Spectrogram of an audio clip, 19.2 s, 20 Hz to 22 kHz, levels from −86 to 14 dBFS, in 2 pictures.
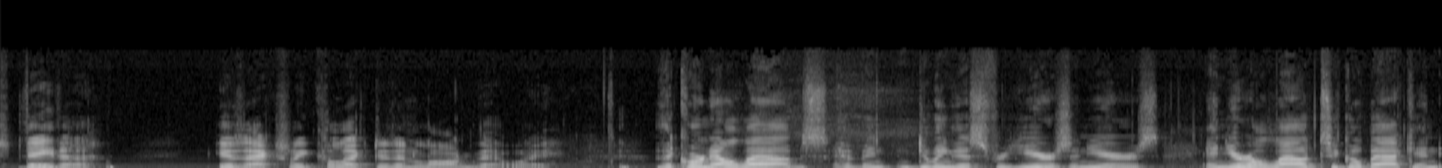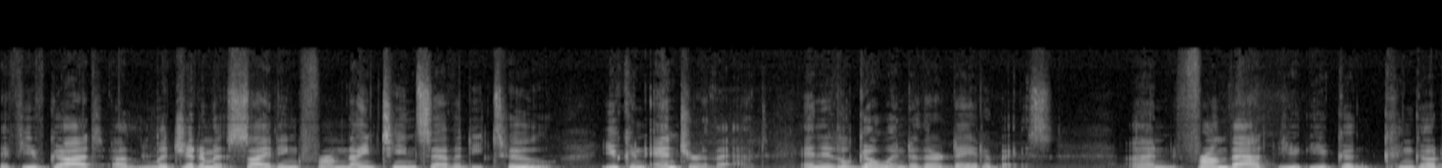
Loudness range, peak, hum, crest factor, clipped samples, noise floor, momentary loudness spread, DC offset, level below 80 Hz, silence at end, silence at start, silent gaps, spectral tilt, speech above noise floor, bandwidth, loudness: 6 LU; -2 dBFS; none; 20 dB; under 0.1%; -58 dBFS; 16 LU; under 0.1%; -54 dBFS; 0 s; 0 s; none; -5 dB/octave; 36 dB; 15.5 kHz; -22 LUFS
